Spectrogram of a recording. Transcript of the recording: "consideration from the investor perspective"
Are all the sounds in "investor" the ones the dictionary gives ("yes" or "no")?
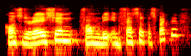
no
